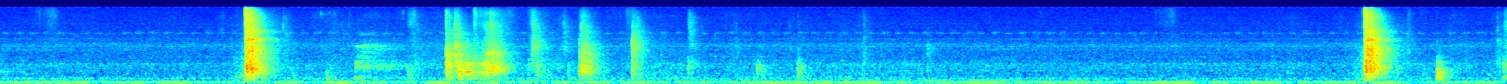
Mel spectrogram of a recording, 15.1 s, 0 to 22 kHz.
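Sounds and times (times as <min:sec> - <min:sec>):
golf club striking ball: 0:02.4 - 0:02.9, 0:13.6 - 0:14.1.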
